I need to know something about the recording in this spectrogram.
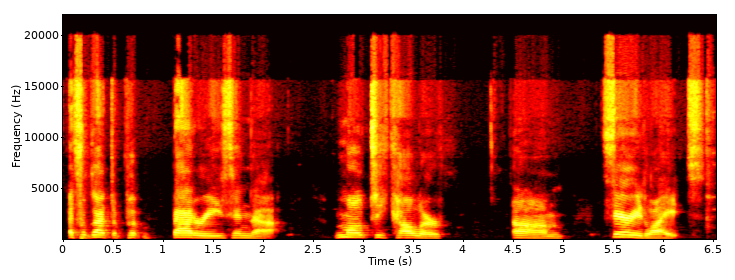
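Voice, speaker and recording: A woman's voice: medium pitch, slow pace, rough recording. A middle-aged or older woman from Indiana with a Midwestern American accent, chatting casually as she sells vintage pieces on a livestream and addresses viewers with endearments. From Indiana, United States. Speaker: live online seller of vintage and antiques. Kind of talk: casual livestream sales chat.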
